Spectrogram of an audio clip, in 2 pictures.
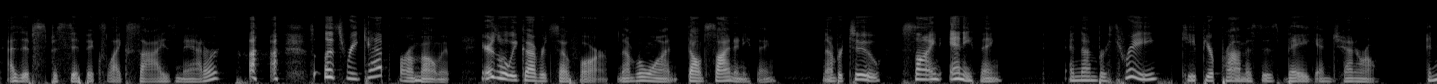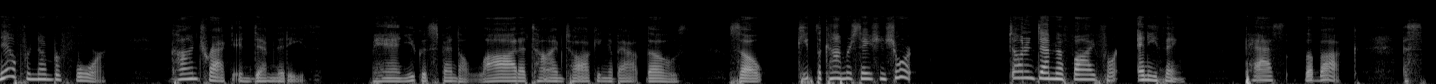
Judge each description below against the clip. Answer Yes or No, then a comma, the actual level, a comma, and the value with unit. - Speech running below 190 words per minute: Yes, average, 140 wpm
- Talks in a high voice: No, medium, 175 Hz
